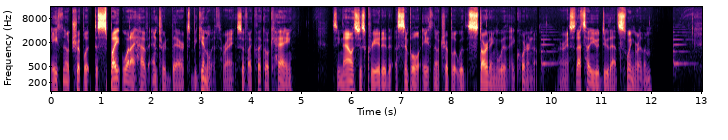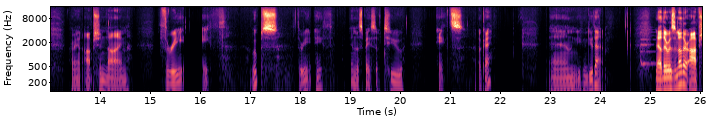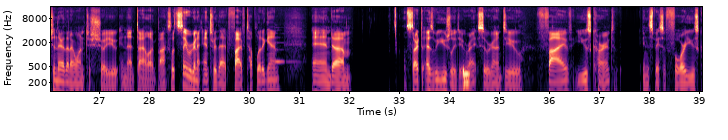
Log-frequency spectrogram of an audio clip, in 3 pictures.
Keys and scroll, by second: 7.5 4, 11.4 5, 14.2 alt+9, 23.7 4, 32.8 alt+9, 36.3 5, 38.5 4.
